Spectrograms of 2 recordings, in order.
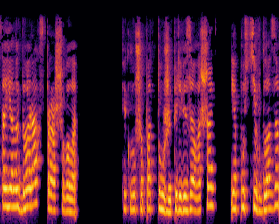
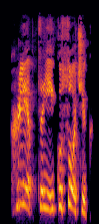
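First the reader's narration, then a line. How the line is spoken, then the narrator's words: Roar. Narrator (Russian): взревел Боровой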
